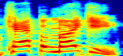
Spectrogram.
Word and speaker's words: Kappa Mikey: This is, how do you say your name? – Kappa Mikey!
